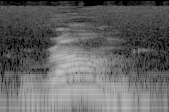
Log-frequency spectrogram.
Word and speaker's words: wrong: W. If it is used before R, then W is silent. It means that if there was an R after W, then W is silent. Work, we don't have any R after W. The next one, right. We've got an R after W, so W is silent. Right. Wrong, wrong. Waste, waste.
